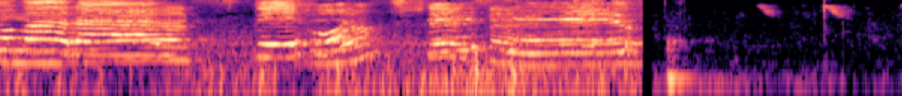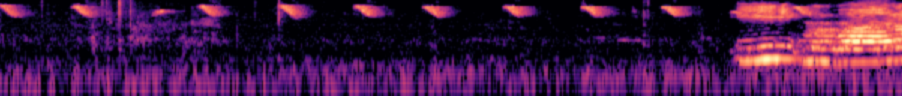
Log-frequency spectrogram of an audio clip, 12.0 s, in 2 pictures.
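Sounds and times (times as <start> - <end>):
child's voice: 0.0 - 4.3, 10.9 - 12.0
small bird chirping: 4.8 - 11.5.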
